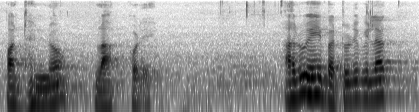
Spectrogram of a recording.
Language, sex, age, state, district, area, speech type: Assamese, male, 60+, Assam, Goalpara, rural, spontaneous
